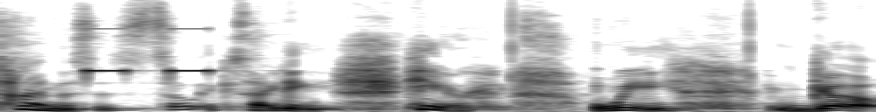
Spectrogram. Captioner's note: timer beeps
